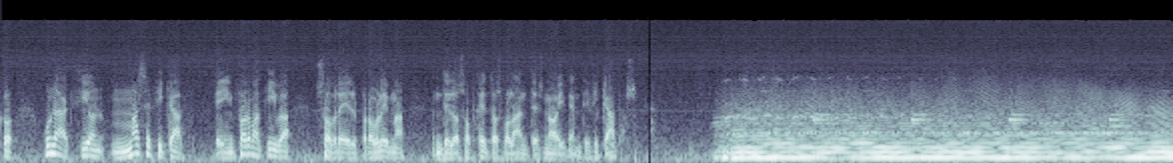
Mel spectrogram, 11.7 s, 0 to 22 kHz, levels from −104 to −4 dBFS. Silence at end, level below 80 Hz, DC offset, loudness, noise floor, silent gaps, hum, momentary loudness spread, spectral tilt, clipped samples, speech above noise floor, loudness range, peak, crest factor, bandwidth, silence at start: 0 s; -34 dBFS; under 0.1%; -16 LUFS; -34 dBFS; none; none; 10 LU; -10 dB/octave; under 0.1%; 17 dB; 7 LU; 0 dBFS; 14 dB; 5.4 kHz; 0 s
